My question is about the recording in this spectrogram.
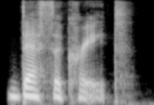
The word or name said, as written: desecrate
